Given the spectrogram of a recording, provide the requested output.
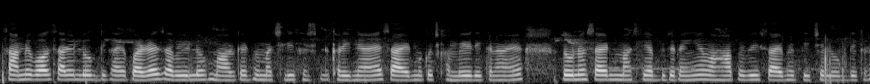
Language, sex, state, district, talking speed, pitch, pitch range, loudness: Hindi, female, Uttar Pradesh, Jalaun, 280 wpm, 210 Hz, 205-220 Hz, -18 LUFS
